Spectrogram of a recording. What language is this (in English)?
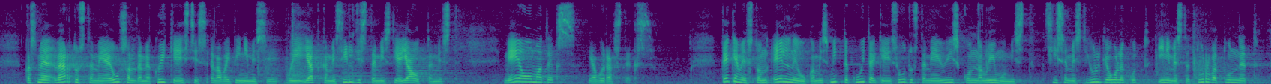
Estonian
